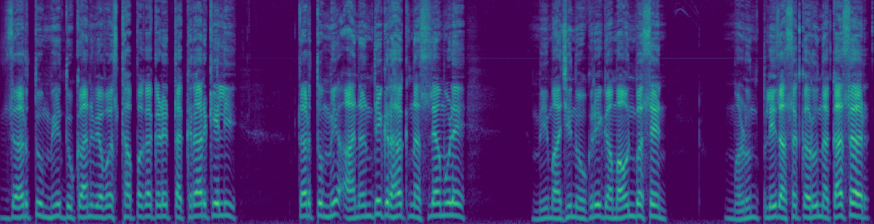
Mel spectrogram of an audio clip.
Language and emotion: Marathi, fearful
